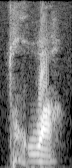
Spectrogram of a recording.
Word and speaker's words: trois: Okay, so remember that O plus I gives you this wa wa wa sound. Okay, and then the final S is not pronounced. So you get this trois.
